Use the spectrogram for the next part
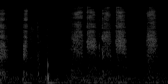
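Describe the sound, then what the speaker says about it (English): Pen or pencil writing on paper, a run of short scratchy strokes in bursts with brief pauses, close and quiet, no talking. "I'm going to write PEMDAS close to"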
